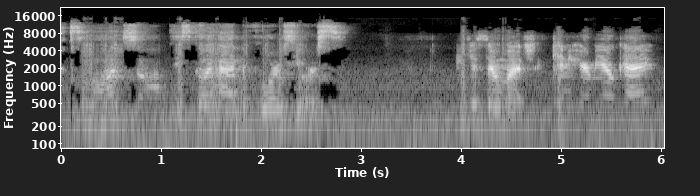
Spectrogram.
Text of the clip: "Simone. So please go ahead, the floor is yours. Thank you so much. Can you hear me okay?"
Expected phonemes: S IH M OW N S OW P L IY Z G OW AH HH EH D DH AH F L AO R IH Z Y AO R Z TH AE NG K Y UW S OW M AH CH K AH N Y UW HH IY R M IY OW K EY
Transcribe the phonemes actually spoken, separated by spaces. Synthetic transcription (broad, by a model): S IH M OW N S OW P L IY Z G OW AH HH EH D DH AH F L AO R IH Z Y AO R Z TH AE NG K Y UW S OW M AH CH K AH N Y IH HH IY R M IY OW K EY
